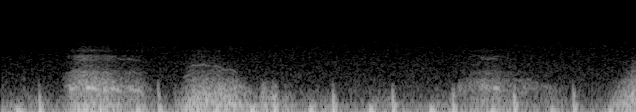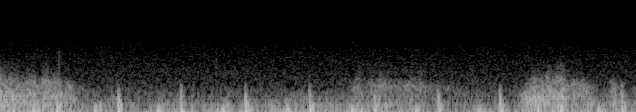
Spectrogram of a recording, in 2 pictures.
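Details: Normal breath sounds recorded over the left side of the neck, seated at rest with normal breathing: about six soft, rushing breaths with a low thumping pulse beneath.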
